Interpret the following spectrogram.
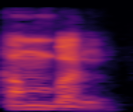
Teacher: फिर प वर्ग का अगर कोई अक्षर है प फ ब भ म तो जैसे कंबल तो क के बाद ब आया तो इसका उच्चारण म की तरह होता है।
